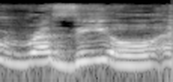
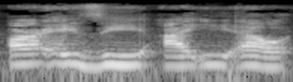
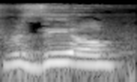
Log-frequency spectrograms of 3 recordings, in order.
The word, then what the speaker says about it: Raziel: like fingers so oh and then the angel razil is how Luke says it and I'm like great that's another word that I was pronouncing wrong the entire time because it's spelled r a z i e l and so I'm like Raziel like Castiel but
